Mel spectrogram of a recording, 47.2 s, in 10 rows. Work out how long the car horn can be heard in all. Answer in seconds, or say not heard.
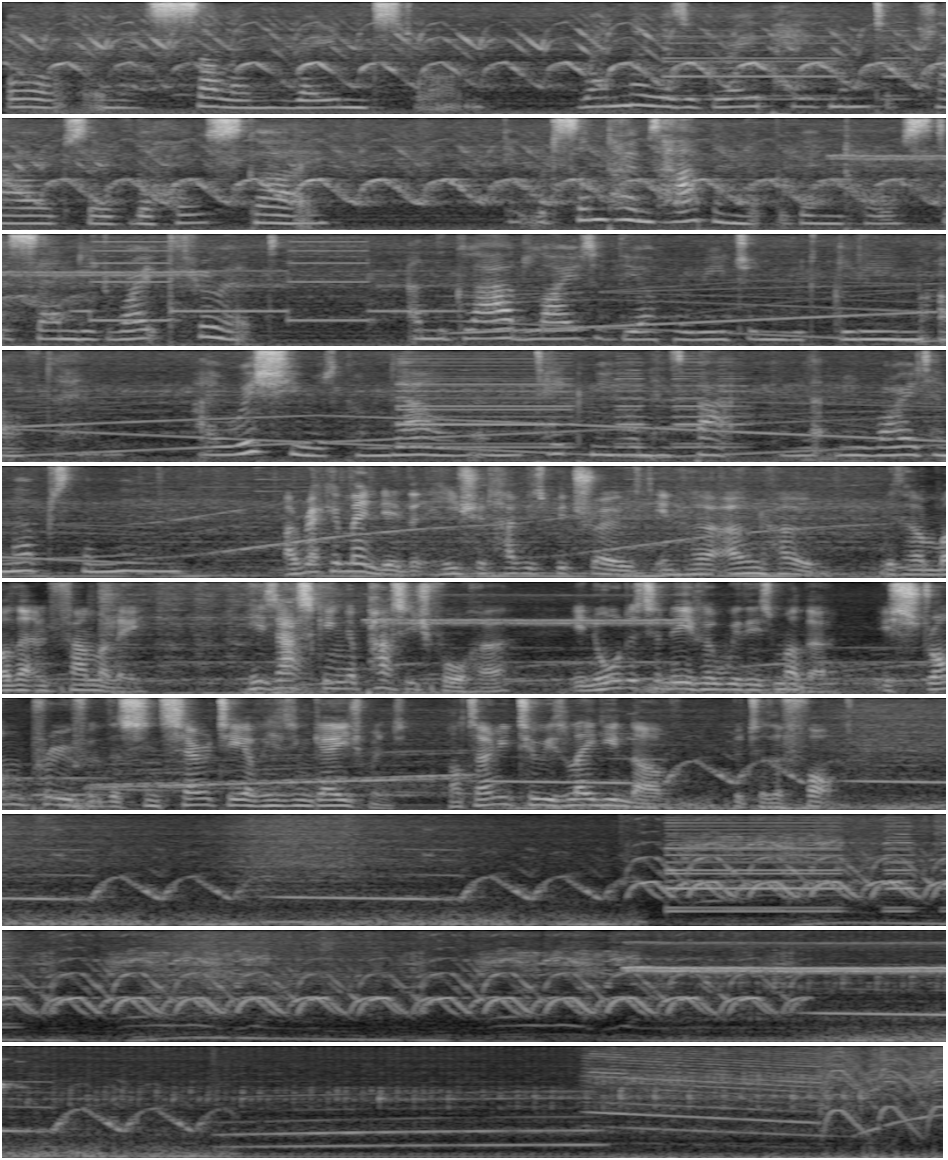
5 s.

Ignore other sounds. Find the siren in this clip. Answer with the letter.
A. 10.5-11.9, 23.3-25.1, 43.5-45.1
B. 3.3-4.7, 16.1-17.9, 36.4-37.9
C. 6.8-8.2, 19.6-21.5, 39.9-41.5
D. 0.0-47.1
D.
